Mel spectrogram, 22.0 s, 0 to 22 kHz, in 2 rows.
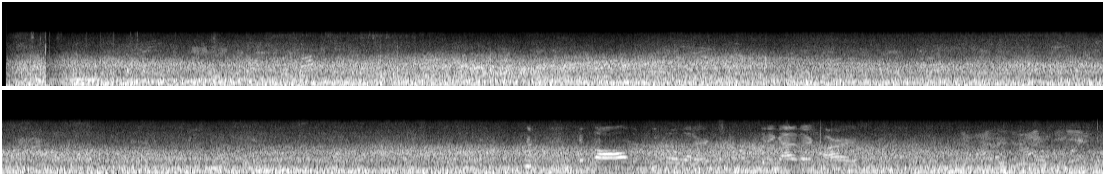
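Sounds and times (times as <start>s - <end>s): highway traffic: 0.0s - 22.0s.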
